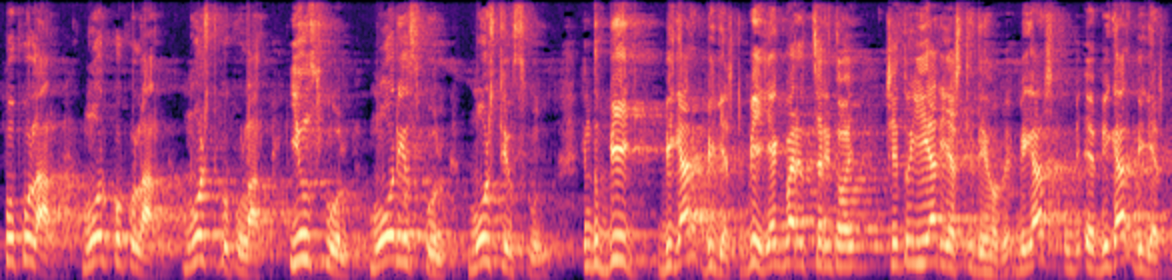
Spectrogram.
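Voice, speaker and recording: A man teaches grammar and talks in a high voice. He asks questions and answers them himself as he explains each step. His voice rings with long reverb, as if he is in a large bare room. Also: expressive. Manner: switches between slow English lines and Bengali explanation. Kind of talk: classroom-style grammar lesson.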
